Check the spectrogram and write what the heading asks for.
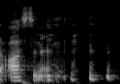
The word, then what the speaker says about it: Asenath: When I looked up the pronunciation, it said Asenath.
